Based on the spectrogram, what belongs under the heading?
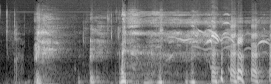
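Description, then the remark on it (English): A harsh coughing fit: several rough, explosive coughs in quick succession with raspy breaths between them, loud with no talking. “So, listeners, sorry, I am coughing a leg up at the moment.”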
